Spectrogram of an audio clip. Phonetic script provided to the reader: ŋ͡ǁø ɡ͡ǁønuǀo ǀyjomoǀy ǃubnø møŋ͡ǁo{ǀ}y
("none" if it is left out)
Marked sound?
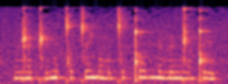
ǃ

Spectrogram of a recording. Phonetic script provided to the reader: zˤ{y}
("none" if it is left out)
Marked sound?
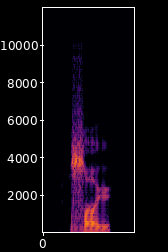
y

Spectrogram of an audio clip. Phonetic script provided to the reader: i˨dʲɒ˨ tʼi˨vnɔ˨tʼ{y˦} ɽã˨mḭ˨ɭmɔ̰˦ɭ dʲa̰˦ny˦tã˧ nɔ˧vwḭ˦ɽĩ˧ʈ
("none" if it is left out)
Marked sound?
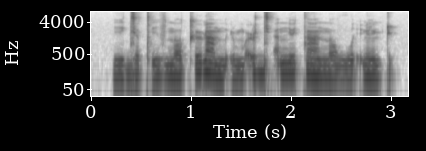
y˦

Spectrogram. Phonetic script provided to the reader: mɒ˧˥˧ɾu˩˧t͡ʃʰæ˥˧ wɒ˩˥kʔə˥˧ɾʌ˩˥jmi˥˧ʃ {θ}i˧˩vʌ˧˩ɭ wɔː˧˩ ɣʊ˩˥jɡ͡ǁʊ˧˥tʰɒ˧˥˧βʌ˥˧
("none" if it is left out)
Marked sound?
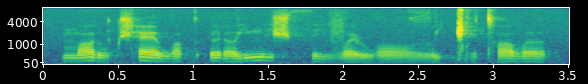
θ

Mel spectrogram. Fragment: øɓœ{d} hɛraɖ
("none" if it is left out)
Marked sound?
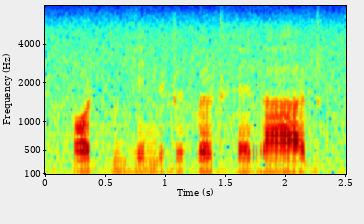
ɖ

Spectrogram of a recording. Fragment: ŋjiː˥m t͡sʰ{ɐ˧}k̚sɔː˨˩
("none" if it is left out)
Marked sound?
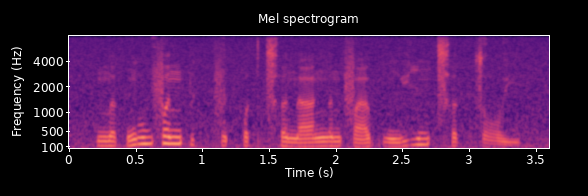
ɐ˨˥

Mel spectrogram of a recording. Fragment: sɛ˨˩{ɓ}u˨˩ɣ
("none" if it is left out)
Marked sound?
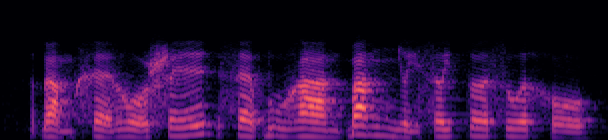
ɓ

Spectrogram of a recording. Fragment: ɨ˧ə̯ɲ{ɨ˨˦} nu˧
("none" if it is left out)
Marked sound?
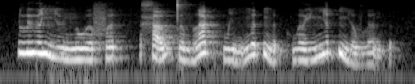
ɨ˨˩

